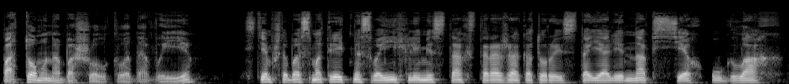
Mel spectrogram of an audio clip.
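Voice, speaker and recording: An actor narrating a classic satirical novel in an audio play, as a literary storyteller. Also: male voice, low-pitched, measured pace, darkish tone, no echo, clean studio sound. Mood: wry, descriptive.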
